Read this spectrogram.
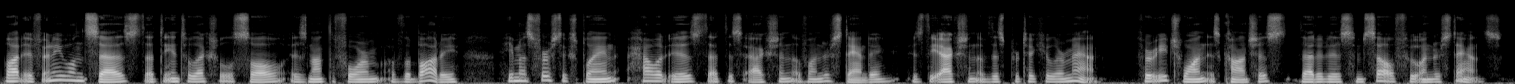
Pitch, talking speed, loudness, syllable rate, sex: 130 Hz, 180 wpm, -21 LUFS, 4.8 syllables/s, male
